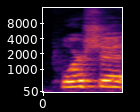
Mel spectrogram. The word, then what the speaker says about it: Porsche: ferdinand and i'll say portia is the proper pronunciation but i've been saying poor since i was like eight and so you'll hear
